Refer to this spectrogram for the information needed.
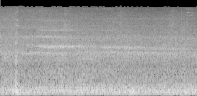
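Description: A train rolls steadily along the rails, its continuous low rumble fairly loud, with a faint high metallic whine running underneath and no voices.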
